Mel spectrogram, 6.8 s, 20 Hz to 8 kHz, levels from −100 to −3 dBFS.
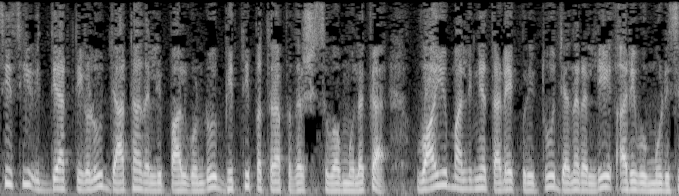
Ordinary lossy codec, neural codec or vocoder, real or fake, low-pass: none; none; real; none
